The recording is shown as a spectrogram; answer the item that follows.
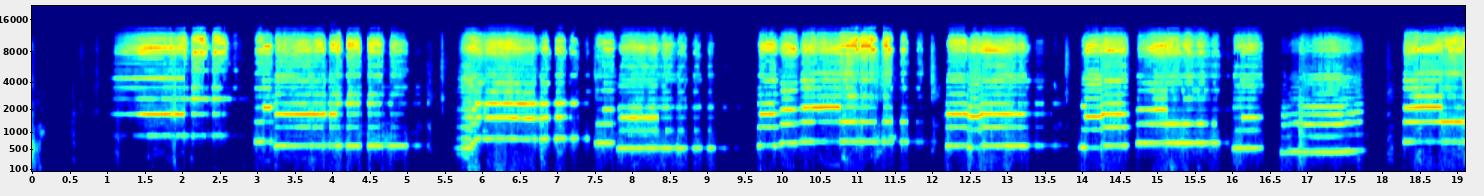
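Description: Harmonica played in short phrases of held notes and chords with brief breaks between them, starting about a second in, with a few notes bent downward.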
